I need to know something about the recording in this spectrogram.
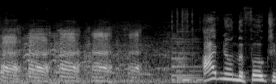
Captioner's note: chuckles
